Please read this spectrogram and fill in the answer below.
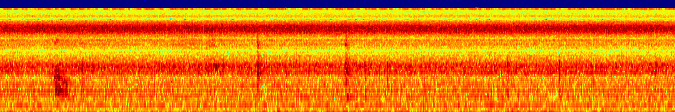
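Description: Steady hiss of old home-camcorder tape audio, with a few faint clicks about halfway through.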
